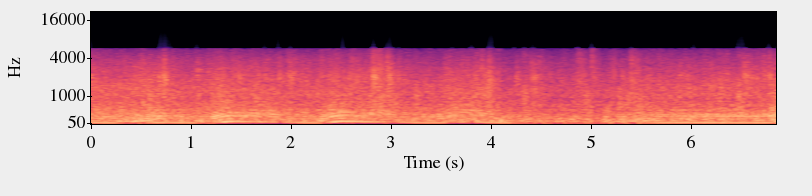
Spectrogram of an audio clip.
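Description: Renault Clio race car's engine heard from inside the cabin at racing speed, its note rising and falling as the revs change, over road and cabin noise.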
